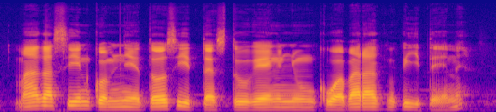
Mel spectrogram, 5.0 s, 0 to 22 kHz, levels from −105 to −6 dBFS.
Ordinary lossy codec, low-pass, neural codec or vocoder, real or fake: none; 19.8 kHz; none; real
